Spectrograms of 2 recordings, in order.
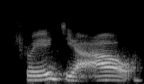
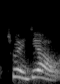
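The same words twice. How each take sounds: First: Shuijiao said slowly, drawn out, as the food word; first tone reading. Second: Shuijiao said quick and higher with a falling end; other tone reading. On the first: Explaining Chinese tones to the host, slow Shuijiao. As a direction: stretch out Shuijiao carefully, one syllable at a time. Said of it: "Tapi kalau misalkan bahasanya cepet". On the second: Showing the host the tone for sleeping, quick high falling Shuijiao. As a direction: snap out Shuijiao fast, pitch up then dropping. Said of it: "bahasanya cepet". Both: Shown as a demonstration.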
